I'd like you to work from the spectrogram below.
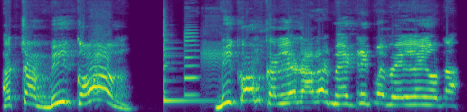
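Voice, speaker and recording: An actor playing a deaf man in a comedy interview, who mishears every question and rambles loudly and indignantly. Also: very high-pitched, expressive, a little slow, gravelly, soft background music, exaggerated voice. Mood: preachy. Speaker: guest character in comedy interview. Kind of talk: comedy sketch acting.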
